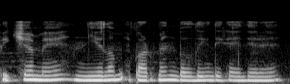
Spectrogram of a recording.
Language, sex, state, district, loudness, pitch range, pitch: Hindi, female, Arunachal Pradesh, Papum Pare, -11 LUFS, 190-210 Hz, 200 Hz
